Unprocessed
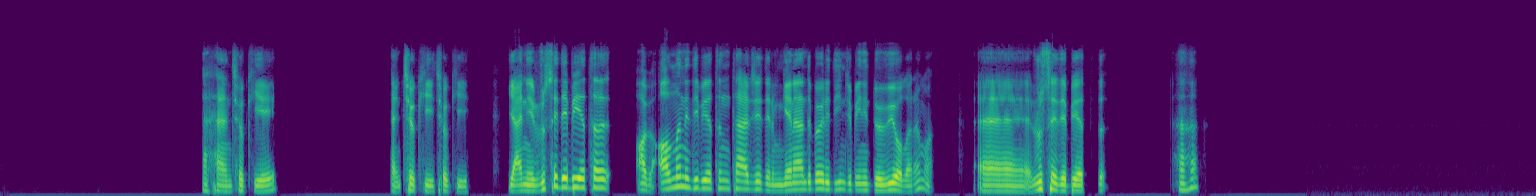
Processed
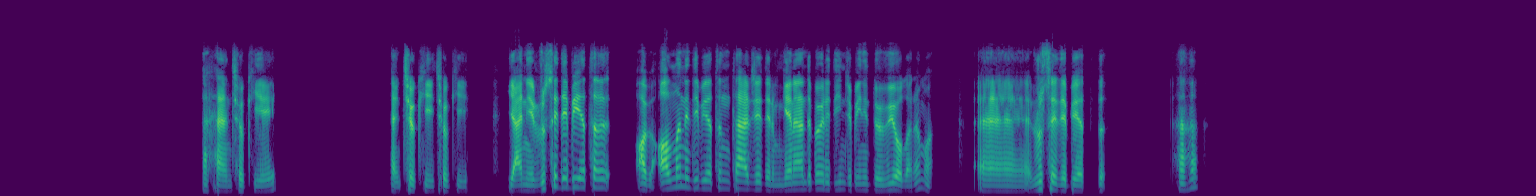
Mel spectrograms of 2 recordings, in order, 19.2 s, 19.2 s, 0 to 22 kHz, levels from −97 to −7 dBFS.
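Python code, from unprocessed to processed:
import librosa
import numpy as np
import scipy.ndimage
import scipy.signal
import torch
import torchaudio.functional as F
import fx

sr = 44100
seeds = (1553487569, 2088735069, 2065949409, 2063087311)

y = scipy.signal.sosfilt(scipy.signal.butter(2, 1300.0, 'highpass', fs=sr, output='sos'), x)
y = fx.high_shelf(y, sr, hz=3600.0, db=-7.0)
y = fx.notch(y, sr, hz=4600.0, q=12.0)
y = fx.dynamic_eq(y, sr, hz=2100.0, q=0.77, threshold_db=-37.0, ratio=4.0, max_db=3)
y = fx.hpss(y, sr, part='harmonic', gain_db=-10)
y = y * 10.0 ** (3.5 / 20.0)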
